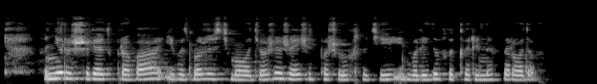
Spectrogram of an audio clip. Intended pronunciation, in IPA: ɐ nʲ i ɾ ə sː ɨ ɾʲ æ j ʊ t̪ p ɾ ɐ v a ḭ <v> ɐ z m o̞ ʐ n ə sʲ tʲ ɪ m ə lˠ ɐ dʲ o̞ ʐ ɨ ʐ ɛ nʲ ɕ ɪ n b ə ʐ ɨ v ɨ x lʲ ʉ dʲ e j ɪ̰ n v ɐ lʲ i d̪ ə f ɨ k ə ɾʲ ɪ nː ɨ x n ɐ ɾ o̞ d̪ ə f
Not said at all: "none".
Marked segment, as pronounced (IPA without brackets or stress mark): v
